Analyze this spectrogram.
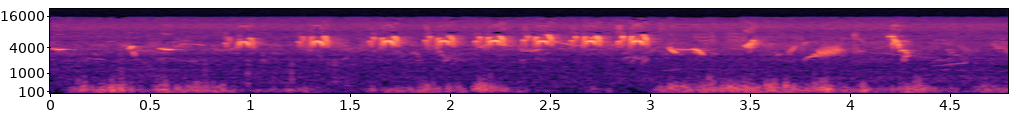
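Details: Singing male Bluethroat of subspecies cyanecula at Ezumakeeg, Friesland, the Netherlands, 14 May 2022: a quick run of about ten repeated high notes, then varied chirps and short trills, over heavy low wind rumble.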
